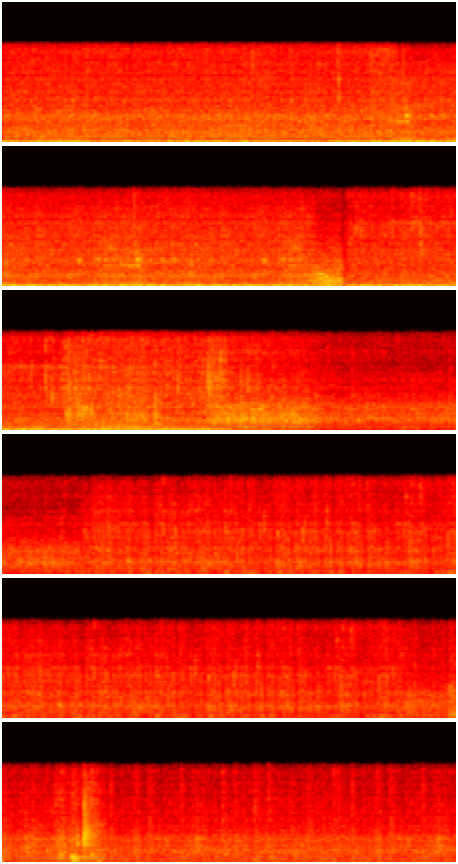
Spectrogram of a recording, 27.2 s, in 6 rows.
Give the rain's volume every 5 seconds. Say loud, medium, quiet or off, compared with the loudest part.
loud, loud, loud, medium, medium, medium.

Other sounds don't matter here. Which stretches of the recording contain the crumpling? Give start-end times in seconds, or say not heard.
9.7-11.7, 22.6-23.8.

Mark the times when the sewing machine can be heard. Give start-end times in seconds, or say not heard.
not heard.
